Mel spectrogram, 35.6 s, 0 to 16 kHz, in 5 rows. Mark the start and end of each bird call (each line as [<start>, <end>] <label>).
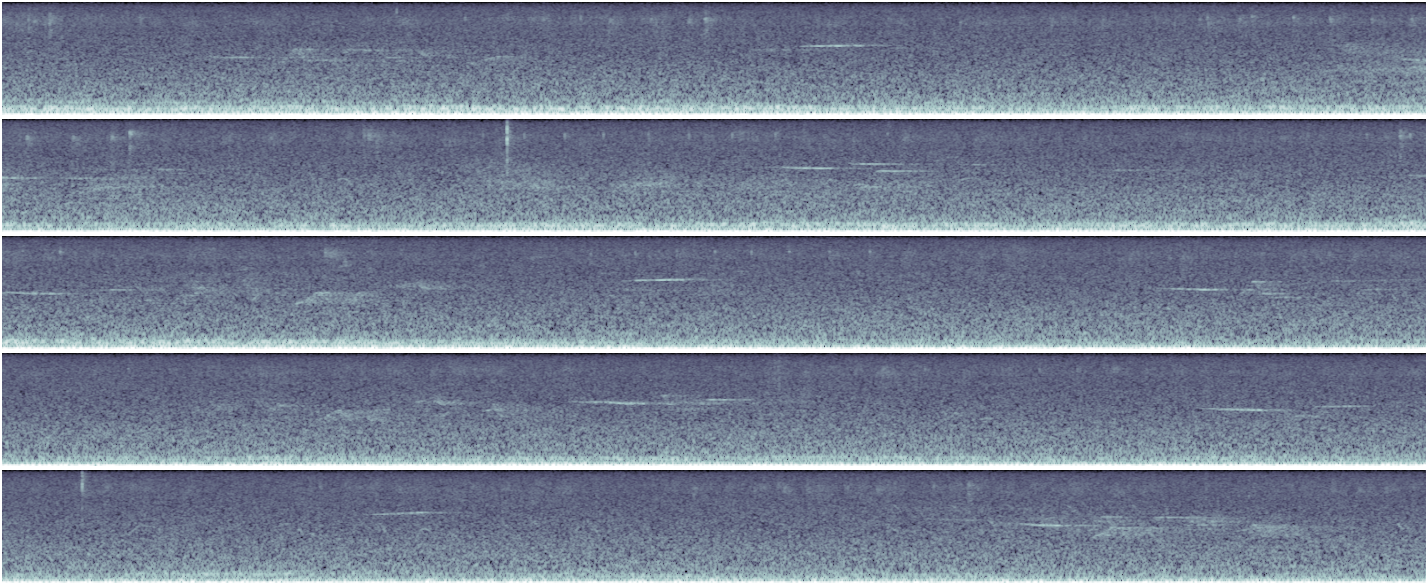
[3.50, 4.60] Hermit Thrush (Catharus guttatus)
[6.30, 11.00] Steller's Jay (Cyanocitta stelleri)
[10.70, 12.30] Hermit Thrush (Catharus guttatus)
[14.20, 15.10] Hermit Thrush (Catharus guttatus)
[16.90, 18.20] Hermit Thrush (Catharus guttatus)
[19.80, 21.20] Hermit Thrush (Catharus guttatus)
[23.20, 25.50] Hermit Thrush (Catharus guttatus)
[27.00, 28.50] Hermit Thrush (Catharus guttatus)
[30.00, 31.20] Hermit Thrush (Catharus guttatus)
[33.20, 35.60] Hermit Thrush (Catharus guttatus)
